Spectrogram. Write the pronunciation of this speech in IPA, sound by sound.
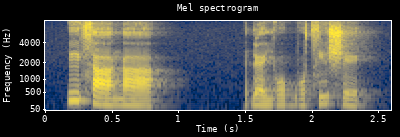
ĩ˦ s aː˨ ŋ aː˨ | ɗ ɛ˨ j o˨ b o˨ t͡s i˦ ʃ e˨

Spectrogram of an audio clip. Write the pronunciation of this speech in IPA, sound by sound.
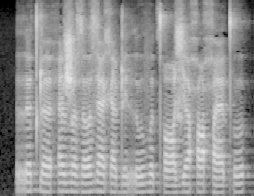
r ə d ɖ ɜ h æ ʐ ʌ z ʌ z æ x æ ɖ ɪ r ʊ v ə t̪ʰ ɑ ʑ ɜ ħ ɑ ħ æ t̪ʰ ʊ

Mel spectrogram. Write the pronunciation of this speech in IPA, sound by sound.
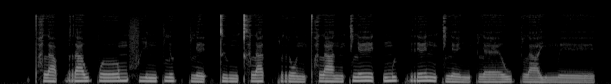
pʰ l a˨˩ p̚ r a˦˥ w p ɤː˦˥ m f i˧ n p l ɯ˦˥ k̚ p l e˨˩ ʔ t ɯ˧ ŋ kʰ l a˦˥ t̚ p r o˨˩ n pʰ l a˧ n k l eː˥˩ t̚ m ɯ˥˩ k̚ r e˥˩ n k l e˨˩ n p l ɛː˦˥ w p l a˧ j m eː˨˩

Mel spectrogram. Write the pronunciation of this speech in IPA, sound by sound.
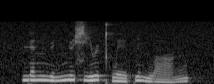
ɥ ɛ˥ n n̪ y˧˥ n n̪ y˥ ɕ i˧˥ ɻ ɻ̩˧ kʰ w e˨˩ ɪ̯ p i˥˩ n w ɑ˨˩˦ ŋ

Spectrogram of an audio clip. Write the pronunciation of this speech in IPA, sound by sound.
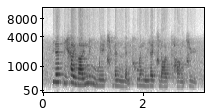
t̪ j ɛ˥ t̪ i˧˥ x a˧ ɪ̯ ɻ a˧˥ ɪ̯ n̪ i˥˩ ŋ n̪ w e˥ ɪ̯ t͡ɕʰ ɥ ɛ˥˩ n n̪ ɥ ɛ̰˨˩ n kʰ w ə˥˧ n l j ɛ˥˩ t͡ɕ j ɑ˧˥ ʊ̯ t͡sʰ ɑ˧˥ ŋ t͡ɕ y˥˩

